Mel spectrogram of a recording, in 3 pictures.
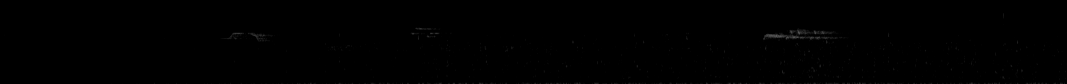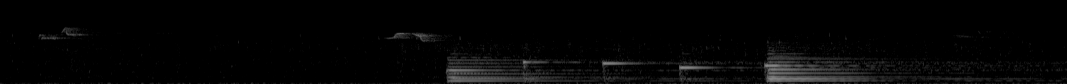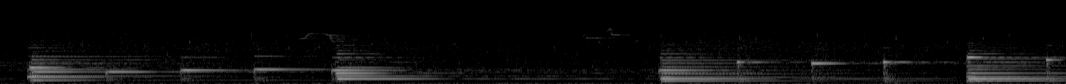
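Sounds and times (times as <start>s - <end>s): water hissing: 15.1s - 32.0s
bird chirping: 20.1s - 21.0s, 21.6s - 25.4s.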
